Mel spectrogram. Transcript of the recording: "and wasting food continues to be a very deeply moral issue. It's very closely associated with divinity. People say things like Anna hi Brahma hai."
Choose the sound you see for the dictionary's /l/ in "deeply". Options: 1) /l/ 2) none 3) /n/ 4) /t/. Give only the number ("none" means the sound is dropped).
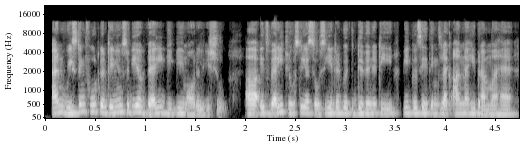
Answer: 1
